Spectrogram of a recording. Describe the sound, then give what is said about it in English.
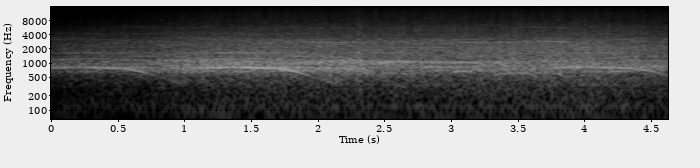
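A burst of crowd applause plays as a sound effect cue for the platform's moderators, a dense, steady wash of clapping lasting several seconds, with faint falling whistle-like tones threaded through it and no talking. “Paul, can we get an applause cue for our mods?”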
